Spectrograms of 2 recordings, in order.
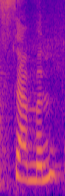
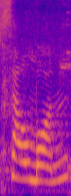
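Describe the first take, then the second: First: The word is said the common way. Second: The word is said the South African way.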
